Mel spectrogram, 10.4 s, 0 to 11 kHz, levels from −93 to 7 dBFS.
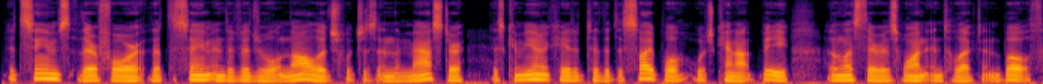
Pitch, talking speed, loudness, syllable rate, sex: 120 Hz, 160 wpm, -17 LUFS, 5.2 syllables/s, male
